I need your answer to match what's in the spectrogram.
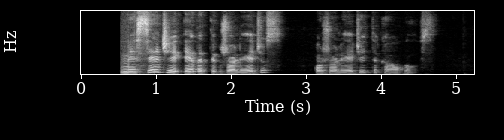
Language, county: Lithuanian, Šiauliai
